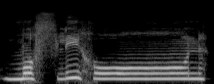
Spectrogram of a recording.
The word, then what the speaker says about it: مفلحون: عين Okay, this is the letter fa. Okay, so I think maybe it's confusing because there's a slight textual error over here, but this is fa. Okay, muflihun.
